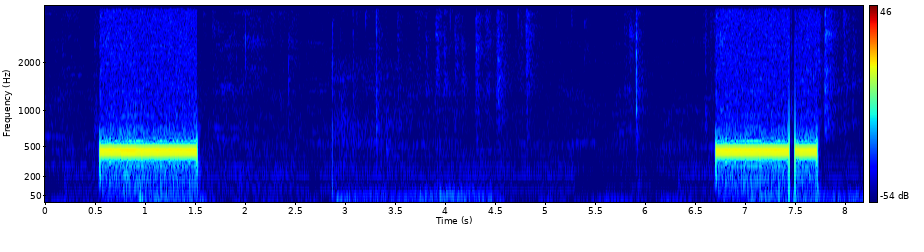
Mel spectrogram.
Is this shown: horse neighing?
no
